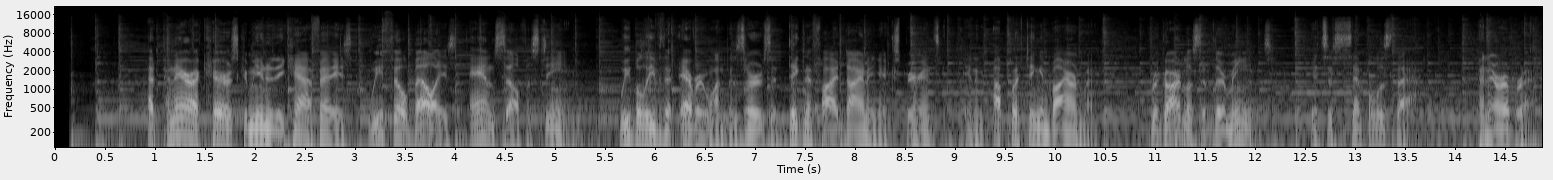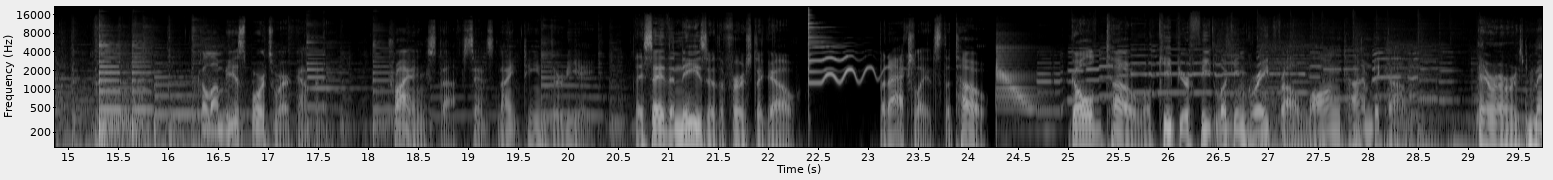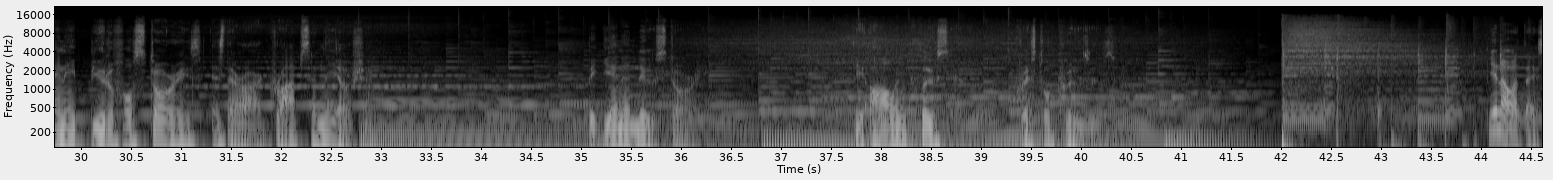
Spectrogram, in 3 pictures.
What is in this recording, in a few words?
Commercial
